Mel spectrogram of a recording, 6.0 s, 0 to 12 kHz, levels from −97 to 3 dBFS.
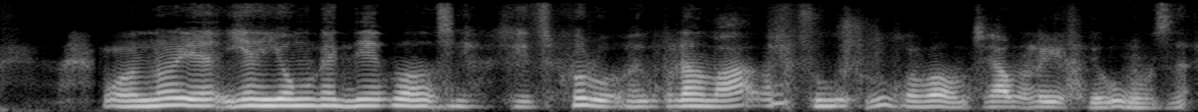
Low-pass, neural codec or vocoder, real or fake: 10.8 kHz; codec, 16 kHz in and 24 kHz out, 0.4 kbps, LongCat-Audio-Codec, four codebook decoder; fake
